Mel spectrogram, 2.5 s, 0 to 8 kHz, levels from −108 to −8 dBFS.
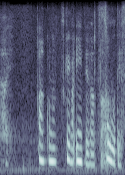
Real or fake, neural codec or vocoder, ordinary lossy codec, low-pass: real; none; Opus, 32 kbps; 7.2 kHz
